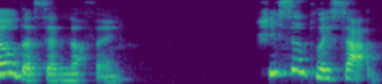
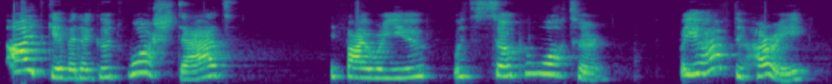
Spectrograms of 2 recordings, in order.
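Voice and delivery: lightly voiced, higher little girl; Matilda; 6 semitones higher, 3 dB louder than usual. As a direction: advise Dad in a small high voice. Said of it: "Matilda said".

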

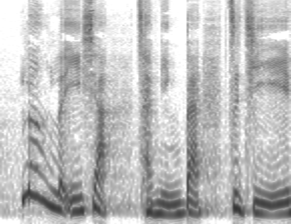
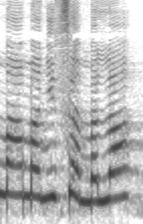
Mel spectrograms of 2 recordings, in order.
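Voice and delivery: much higher, anxious little voice; alarmed child; 12 semitones higher than usual. A narrator's reading. Little rabbit frightened for its sick mother, high and anxious. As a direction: rush to her in worry.

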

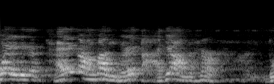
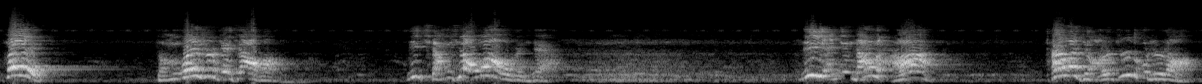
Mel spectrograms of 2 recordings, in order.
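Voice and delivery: acted angry scolding, pitched up; 开口就骂; 4 semitones higher than usual. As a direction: holler after him and tell him off. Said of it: "跟着就骂". (劈头高声叫骂)

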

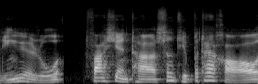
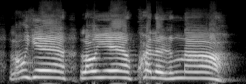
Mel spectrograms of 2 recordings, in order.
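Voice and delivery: much louder, higher cry for help; panicked shout; 13 semitones higher, 8 dB louder than usual. A narrator's reading. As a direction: scream for the master in panic. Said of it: "接着便有人叫". (惊慌大喊，呼救)

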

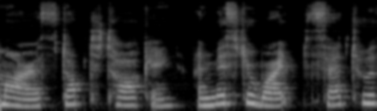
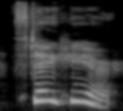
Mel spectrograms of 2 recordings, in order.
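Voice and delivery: higher, louder urging; urgent cry; 7 semitones higher, 5 dB louder than usual. A narrator's reading. Soldier urging his friends to stay home, urgent cry. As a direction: cry it out as a warning. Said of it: "he cried".

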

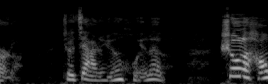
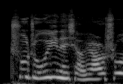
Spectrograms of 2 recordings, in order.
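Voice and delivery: ordinary delivery, nothing marked

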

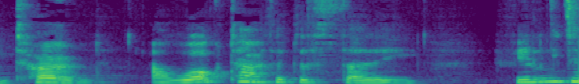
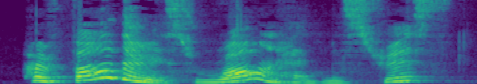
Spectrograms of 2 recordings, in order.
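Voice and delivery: put-on higher, earnest young teacher voice; Miss Honey; 8 semitones higher, 6 dB louder than usual. Young teacher protests to her headmistress, earnest and higher. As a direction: politely protest to a bully.

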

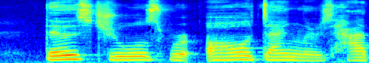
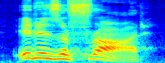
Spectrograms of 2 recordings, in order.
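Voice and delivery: louder, higher angry denial; insisting; 4 semitones higher, 6 dB louder than usual. A narrator's reading. Albert insists to Beauchamp, louder and outraged. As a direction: refuse to believe it. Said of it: "Albert insisted".

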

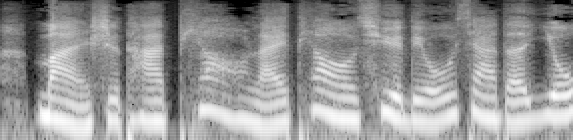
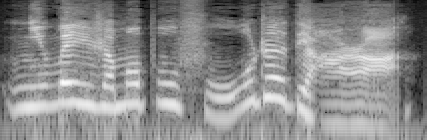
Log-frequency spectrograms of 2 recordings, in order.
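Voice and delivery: higher-pitched mild reproach, kept soft; reproachful; 6 semitones higher, 4 dB quieter than usual. A narrator's reading. Tiaotiao to Bengbeng, reproachful. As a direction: scold lightly as a storybook character. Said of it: "跳跳责怪地看着蹦蹦".

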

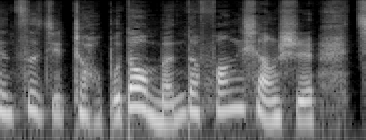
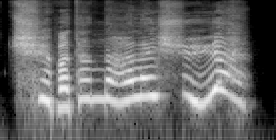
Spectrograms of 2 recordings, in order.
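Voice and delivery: high, loud, frantic command; shrieked urging; shouted order; 10 semitones higher, 8 dB louder than usual. A narrator's reading. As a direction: yell it as a wild demand. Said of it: "老妇人叫嚷".

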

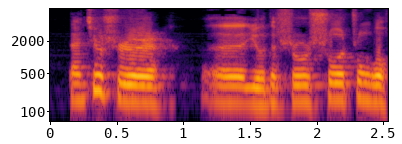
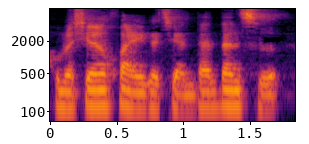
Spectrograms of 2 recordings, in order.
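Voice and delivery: ordinary delivery

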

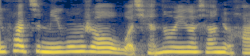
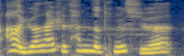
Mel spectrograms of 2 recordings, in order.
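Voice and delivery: ordinary talk

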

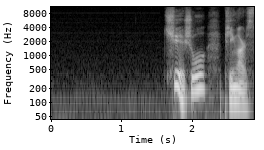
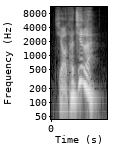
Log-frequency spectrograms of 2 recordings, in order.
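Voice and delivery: sharp and loud, higher stern order; stern command; 5 semitones higher, 5 dB louder than usual. A narrator's reading. Fengjie sternly orders the frightened servant brought in. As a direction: bark the order. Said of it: "凤姐儿厉声道".

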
